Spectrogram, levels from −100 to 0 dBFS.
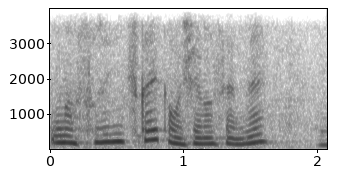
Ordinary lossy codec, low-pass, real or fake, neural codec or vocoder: Opus, 32 kbps; 3.6 kHz; real; none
